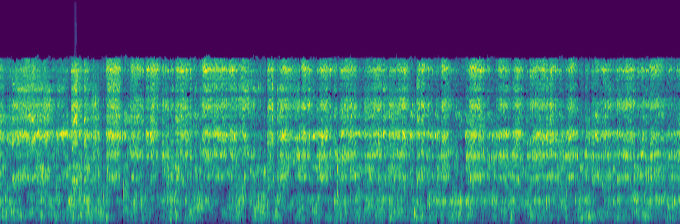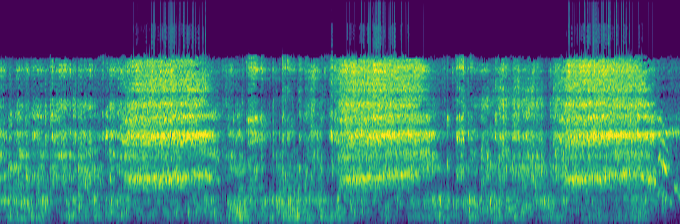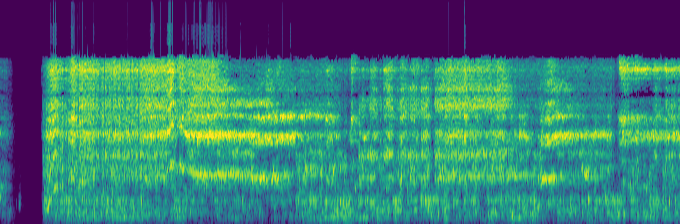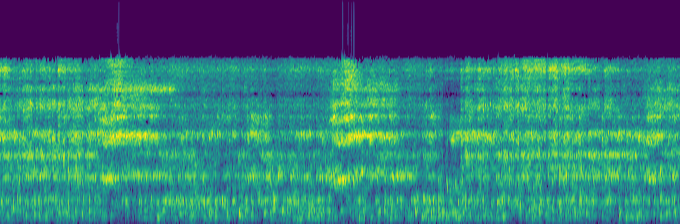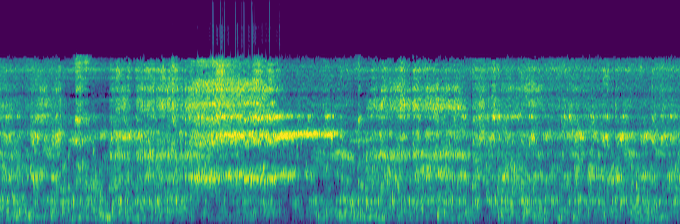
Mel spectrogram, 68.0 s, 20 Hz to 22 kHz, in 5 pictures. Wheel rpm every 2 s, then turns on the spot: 230, 230, 230, 230, 230, 230, 230, 230, 220, 230, 220, 230, 220, 100, 170, 240, 230, 230, 230, 230, 230, 230, 240, 230, 230, 230, 230, 230, 230, 220, 230, 230, 230, 240.
none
